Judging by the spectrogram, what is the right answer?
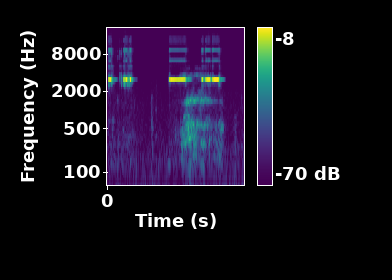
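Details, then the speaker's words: Nintendo Switch with no power, board probed: steady high-pitched continuity beeps as probes touch the capacitor left of the M92 area, showing it is shorted to ground. "but yeah this one's shorter now as you can hear"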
